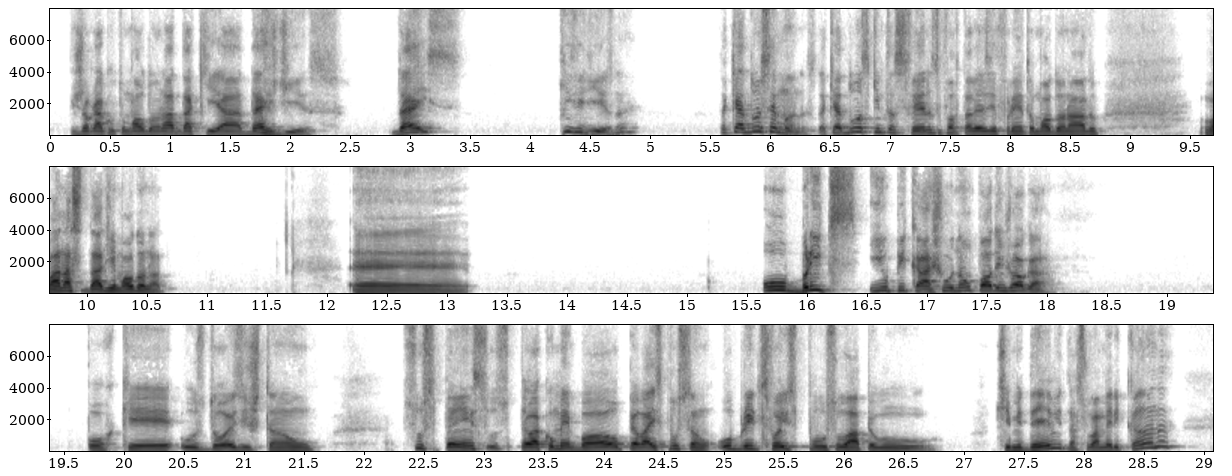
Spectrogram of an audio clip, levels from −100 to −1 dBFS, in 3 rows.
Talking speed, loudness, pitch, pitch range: 120 wpm, -23 LUFS, 160 Hz, 135-200 Hz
